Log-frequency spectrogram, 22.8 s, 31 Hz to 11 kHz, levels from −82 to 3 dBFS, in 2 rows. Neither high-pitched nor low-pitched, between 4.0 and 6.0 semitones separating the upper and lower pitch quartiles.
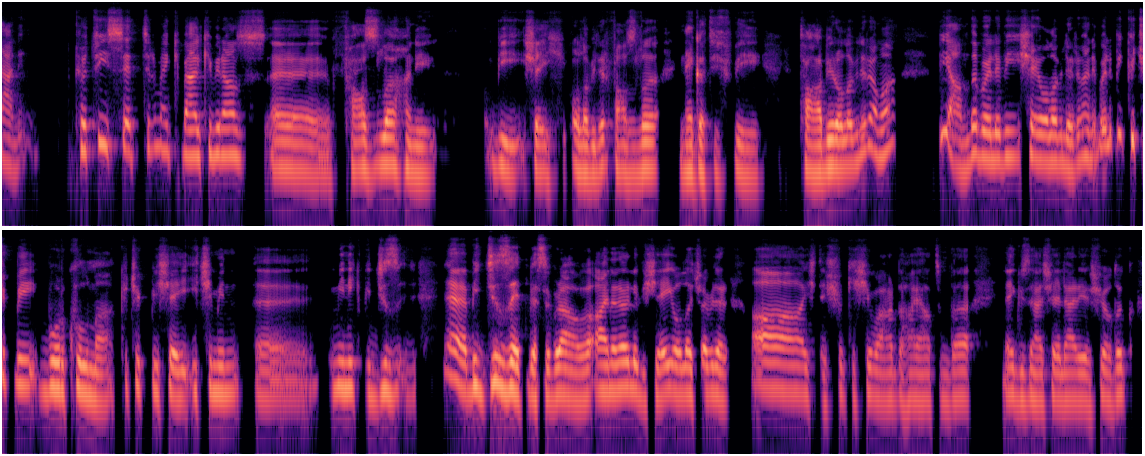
Yes: medium, 150 Hz; average, 4.5 semitones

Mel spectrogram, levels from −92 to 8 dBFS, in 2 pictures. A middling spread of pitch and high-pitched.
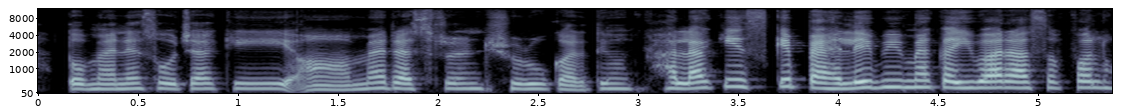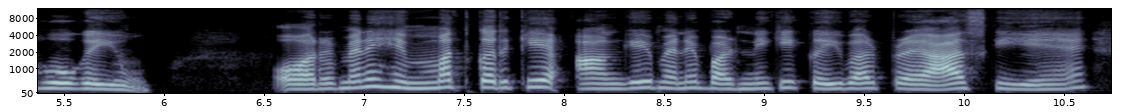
Yes: average, 3.2 semitones; high, 210 Hz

